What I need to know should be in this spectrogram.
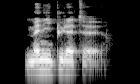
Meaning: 1. technician, operator 2. someone who is manipulative, a puppeteer 3. telegraph key
- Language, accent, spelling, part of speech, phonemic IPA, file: French, France, manipulateur, noun, /ma.ni.py.la.tœʁ/, LL-Q150 (fra)-manipulateur.wav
